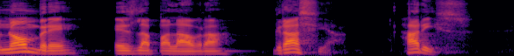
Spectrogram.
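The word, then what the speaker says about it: χάρις: La palabra gracia en el idioma original se pronuncia Haris.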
